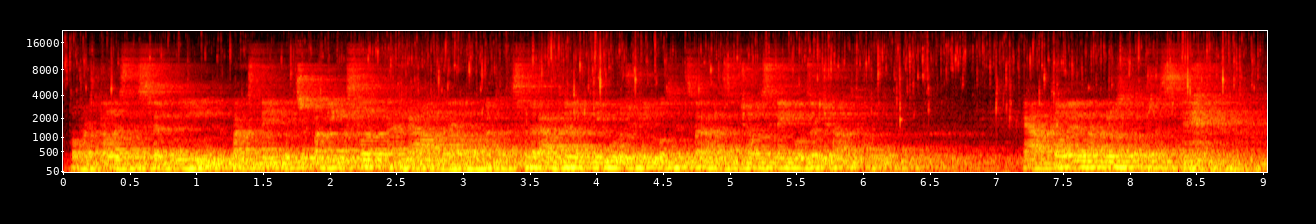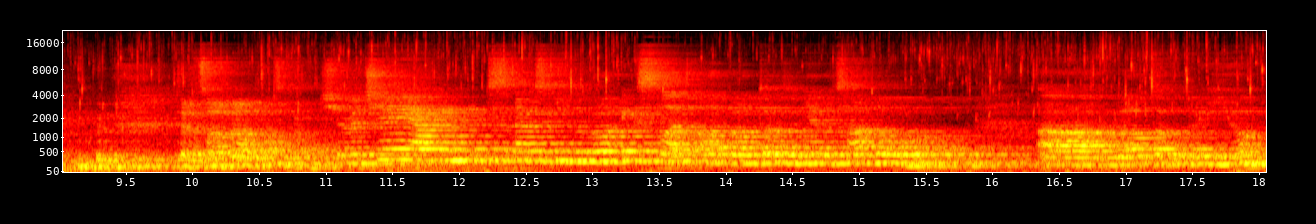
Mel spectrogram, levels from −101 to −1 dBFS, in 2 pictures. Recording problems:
room echo; strong; dies away in 2.4 s
off-mic speech; far
echo of what is said; noticeable; from 13 s on; 190 ms later, 15 dB below the speech
electrical hum; noticeable; throughout; 50 Hz, 20 dB below the speech

